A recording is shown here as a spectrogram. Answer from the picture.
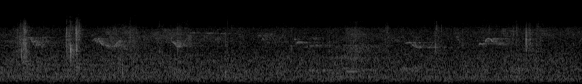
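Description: Faint outdoor ambience with small birds giving short chirps roughly once a second, and a couple of soft clicks in the first second.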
